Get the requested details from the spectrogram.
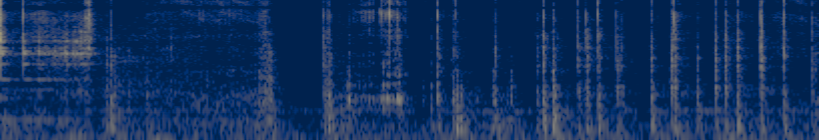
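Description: Long nails and fingertips scratch and tap the rough surface of an old, cracked, solid wooden plank or block with metal screw heads. Quick, bright, dry clicks and taps come in an uneven run, mixed with soft scratching and a brief lull, with almost no low end.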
